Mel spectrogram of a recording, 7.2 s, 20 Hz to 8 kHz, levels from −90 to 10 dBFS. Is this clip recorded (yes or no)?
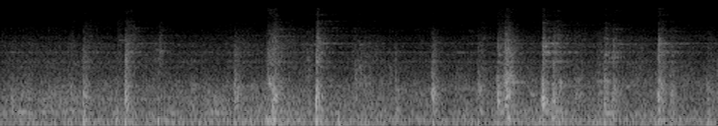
yes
